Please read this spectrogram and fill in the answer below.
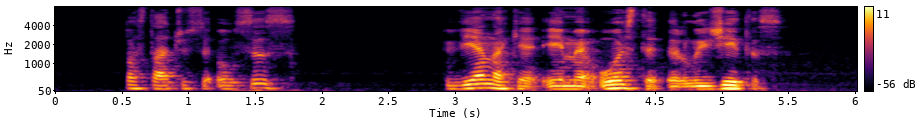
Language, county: Lithuanian, Šiauliai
